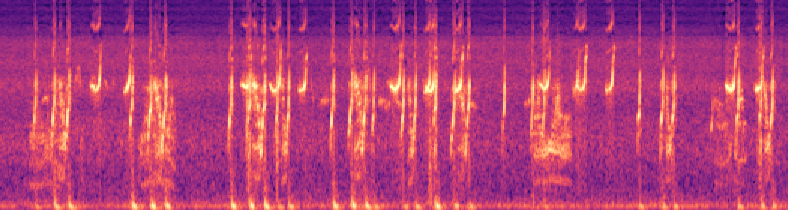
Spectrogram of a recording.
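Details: Quails calling in dense bursts: high hooked chirps mixed with harsher, broadband squawking notes, irregular clusters with short pauses and a low background hum.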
